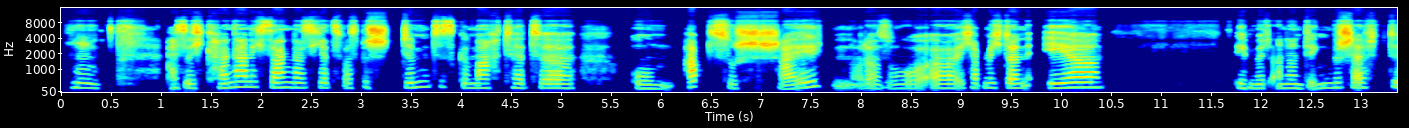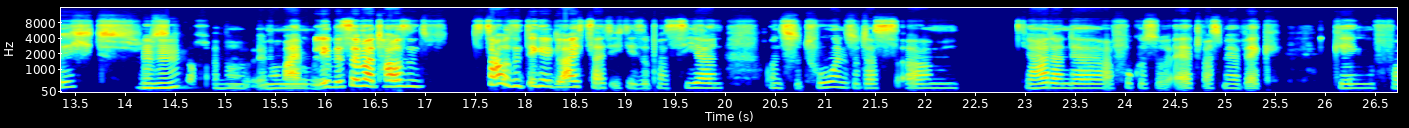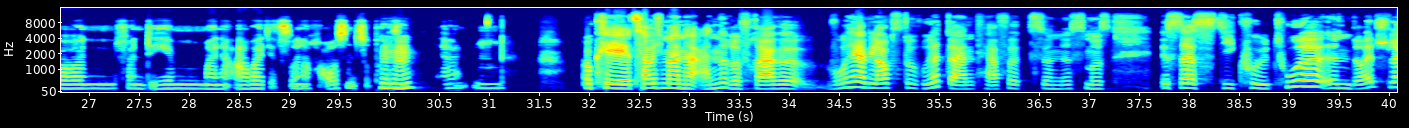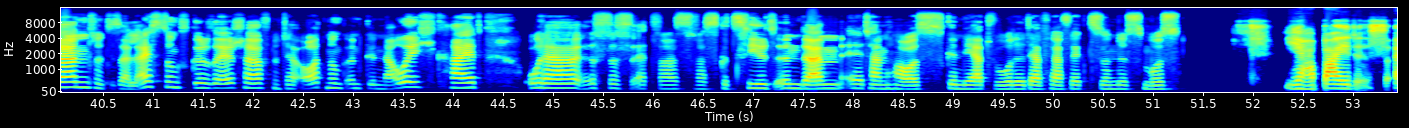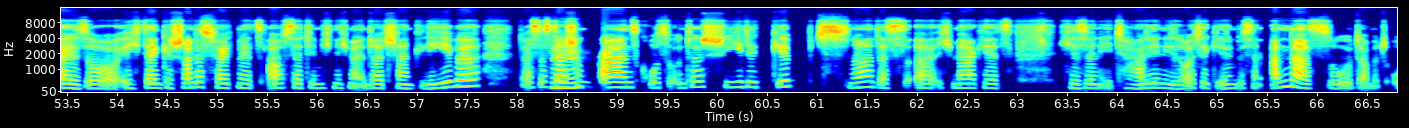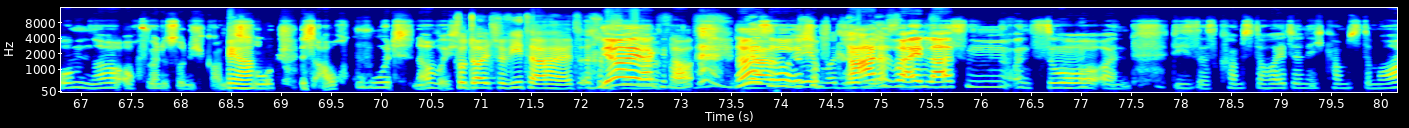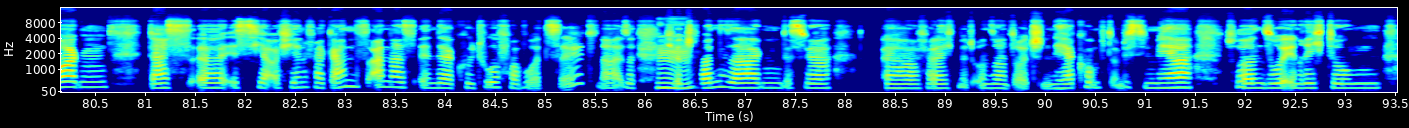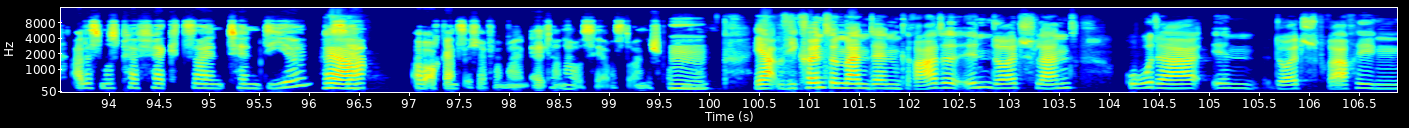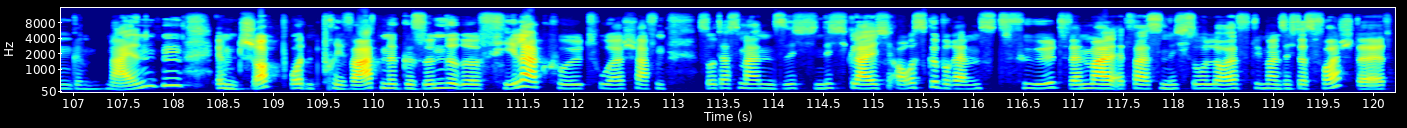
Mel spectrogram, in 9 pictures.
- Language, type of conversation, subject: German, podcast, Wie gehst du mit Perfektionismus im Alltag um?
- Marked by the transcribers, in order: other background noise; unintelligible speech; joyful: "ja, ja"; laughing while speaking: "im"; chuckle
